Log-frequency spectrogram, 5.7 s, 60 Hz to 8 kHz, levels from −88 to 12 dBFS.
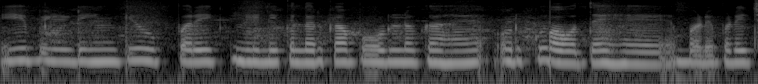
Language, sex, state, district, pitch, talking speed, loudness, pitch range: Hindi, female, Maharashtra, Pune, 220 Hz, 190 wpm, -39 LUFS, 210-225 Hz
